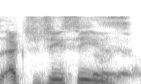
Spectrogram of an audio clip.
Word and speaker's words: exegeses: Oh, by the way, the plural is exegeses, in case anyone's wondering, if you ever want to say it.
